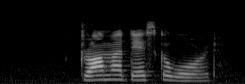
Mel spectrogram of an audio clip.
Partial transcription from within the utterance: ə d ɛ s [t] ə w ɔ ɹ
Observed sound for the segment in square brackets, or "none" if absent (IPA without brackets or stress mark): k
